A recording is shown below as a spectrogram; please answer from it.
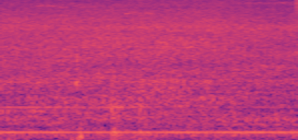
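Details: Ozone generator used for deodorizing fire-damaged contents at a restoration center: even, unchanging hum with fixed low tone over soft fan airflow; running smoothly.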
